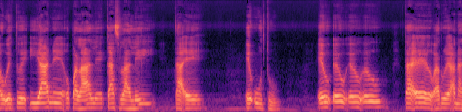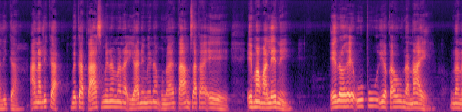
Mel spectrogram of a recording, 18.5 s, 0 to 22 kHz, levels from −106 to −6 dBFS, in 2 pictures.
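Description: Speech clip, no technical faults.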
